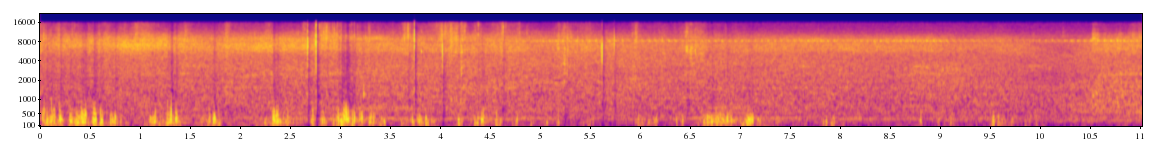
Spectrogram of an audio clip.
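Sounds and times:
rustling leaves: 0.0 - 11.0
wind hiss: 0.0 - 11.0.

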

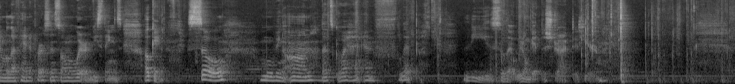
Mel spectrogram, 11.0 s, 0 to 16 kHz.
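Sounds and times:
cards rustling on cloth: 8.7 - 11.0.

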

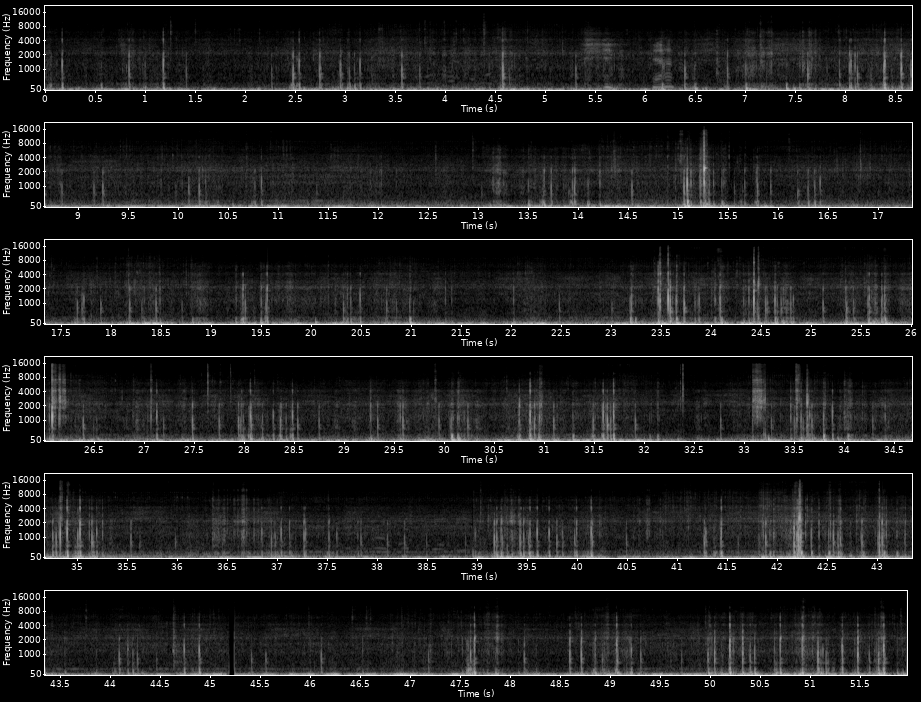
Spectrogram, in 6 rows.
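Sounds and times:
bike knocking and rattling: 0.0 - 51.9
tyre and wind rumble: 0.0 - 51.9.

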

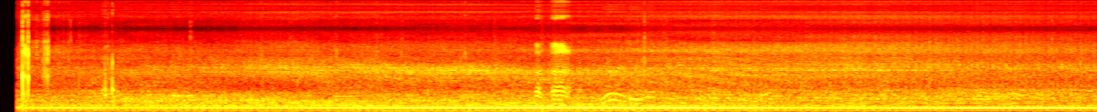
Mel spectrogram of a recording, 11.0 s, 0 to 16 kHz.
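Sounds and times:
radial engine droning: 0.2 - 10.9.

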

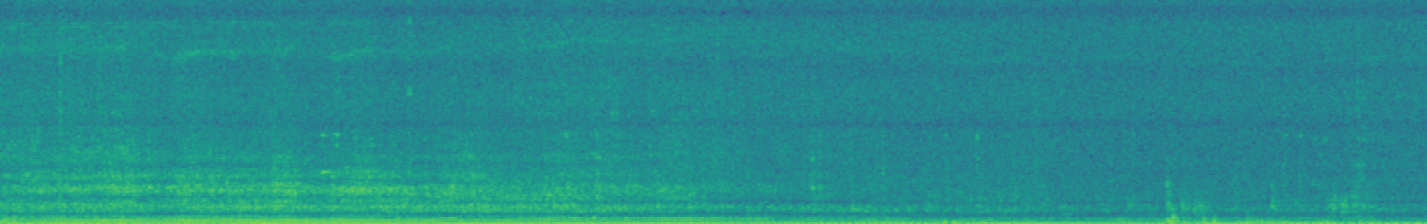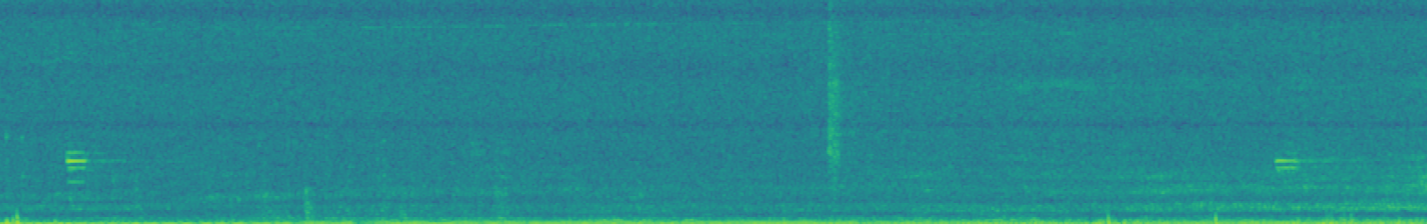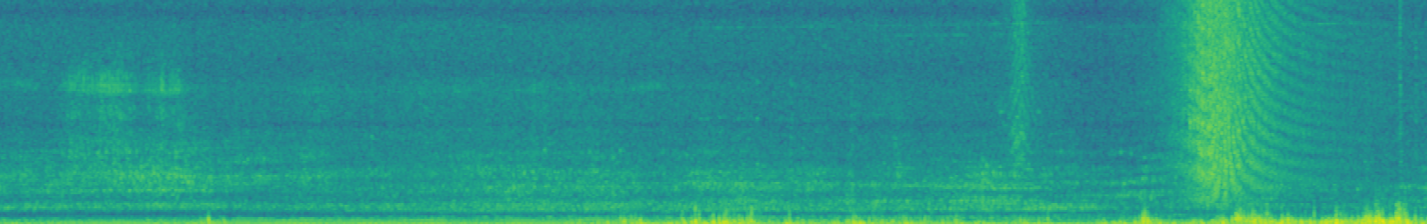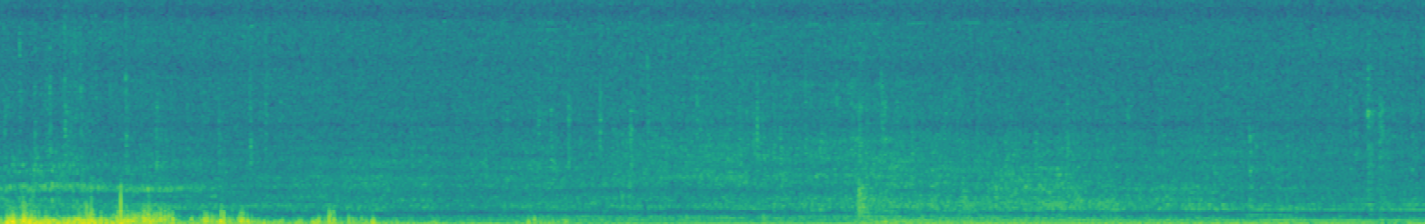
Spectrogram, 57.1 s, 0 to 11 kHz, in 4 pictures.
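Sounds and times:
truck engines labouring uphill: 0.0 - 57.0.

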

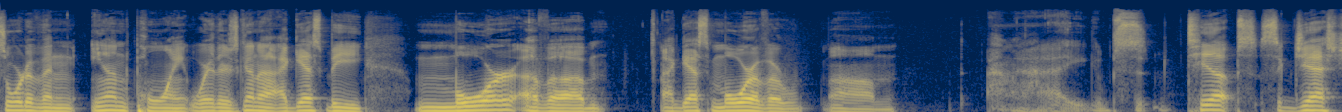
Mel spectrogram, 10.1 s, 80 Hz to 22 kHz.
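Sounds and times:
person breathing: 2.7 - 3.1.

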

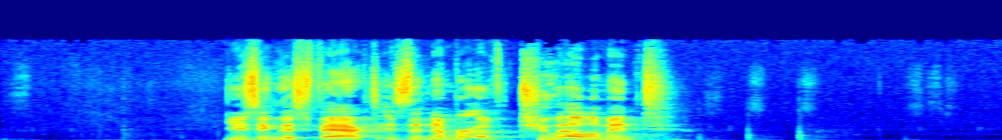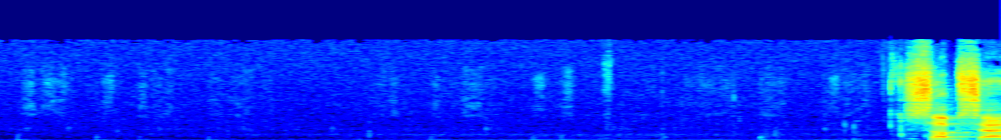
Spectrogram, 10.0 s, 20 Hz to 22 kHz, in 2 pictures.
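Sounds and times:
marker writing on whiteboard: 0.0 - 10.0
room noise: 0.0 - 10.0.

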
